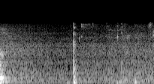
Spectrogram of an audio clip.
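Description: A single computer mouse click about a second in, with only faint room tone around it.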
